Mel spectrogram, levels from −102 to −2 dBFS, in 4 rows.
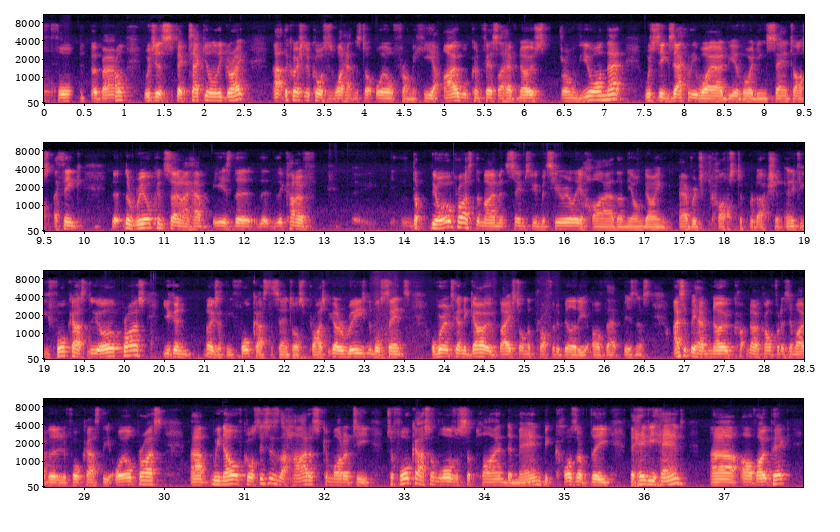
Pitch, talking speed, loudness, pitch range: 120 Hz, 225 wpm, -21 LUFS, 110-140 Hz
